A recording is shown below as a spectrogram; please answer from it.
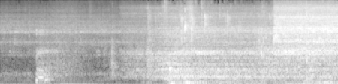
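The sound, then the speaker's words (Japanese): Water runs from a faucet into a sink while hands and wrists are rinsed. It starts as a faint trickle, then swells into a steady hissing stream that grows louder toward the end, with no talk. “流し残しがないように。”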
